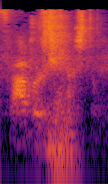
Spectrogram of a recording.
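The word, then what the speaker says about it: Faber-Castell: At ito yung Faber Castell. They say na dapat daw Faber Castell, what I call it, how I pronounce it.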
